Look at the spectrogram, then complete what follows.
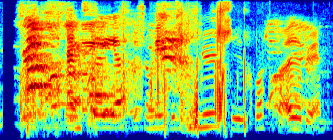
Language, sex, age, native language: Icelandic, female, 11, Icelandic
